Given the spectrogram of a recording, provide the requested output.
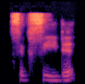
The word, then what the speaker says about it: succeeded: When we have succeeded, again, a clear ED, succeeded in climbing a step in the, this one.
